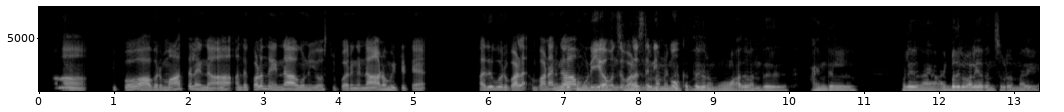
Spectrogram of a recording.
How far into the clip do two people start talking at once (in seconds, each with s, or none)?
6.9 s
